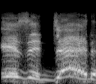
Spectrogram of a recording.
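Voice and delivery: loud yelling out. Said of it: "I'm yelling out".

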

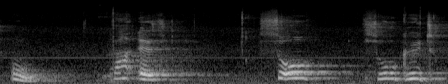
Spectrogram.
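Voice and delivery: speech muffled around a mouthful, chewing. Speaking to an audience while eating, talking with mouth full. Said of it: "I'm still speaking with my mouth full".

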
